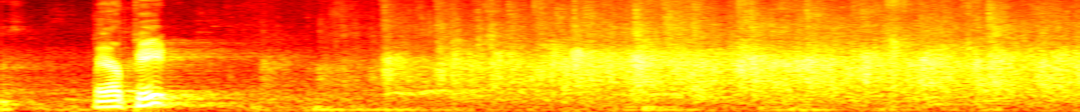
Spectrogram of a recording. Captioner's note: audience applauds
